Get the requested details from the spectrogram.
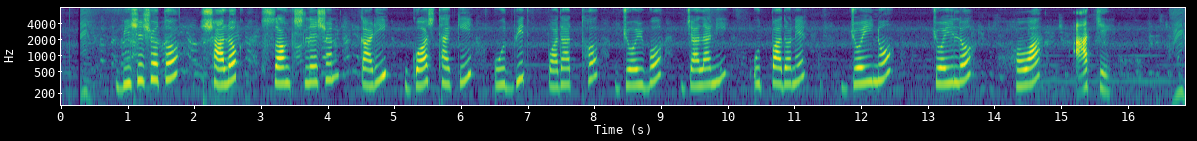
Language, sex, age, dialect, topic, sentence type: Bengali, female, 25-30, Rajbangshi, agriculture, statement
